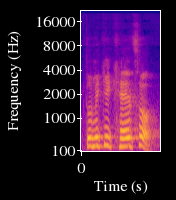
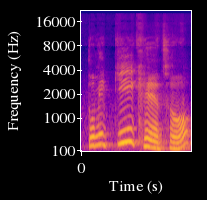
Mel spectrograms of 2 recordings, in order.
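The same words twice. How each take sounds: First: The stress falls on the verb খেয়েছো. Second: The stress falls on the word কি. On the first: It asks whether the person ate or not. "এর উত্তর হ্যাঁ অথবা না দিয়ে করা যাবে" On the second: It asks what the person ate. "এই অ্যাকসেন্টে বলি"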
